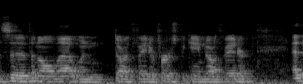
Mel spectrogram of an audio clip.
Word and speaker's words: Darth Vader: when we were kids he couldn't pronounce or say the name right you know dark vapor and you know and all of that and you would keep telling him darth vader darth vader darth vader well we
